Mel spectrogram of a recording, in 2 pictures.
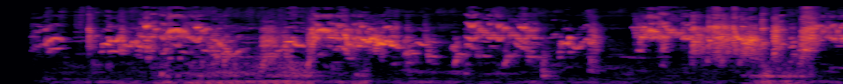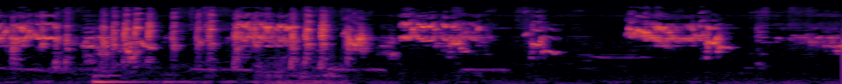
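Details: Budgerigars from a colony kept at a village home farm give dense, high twittering chirps in overlapping bursts, with brief low rustling and thumps underneath.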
